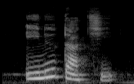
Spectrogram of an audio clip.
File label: "dogs", Japanese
